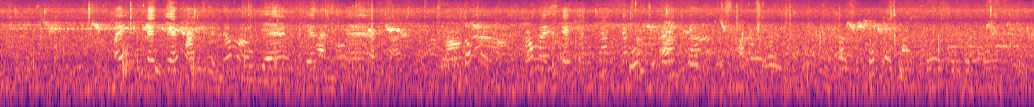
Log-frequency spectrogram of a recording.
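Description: Elderly men and women chat casually nearby outdoors.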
